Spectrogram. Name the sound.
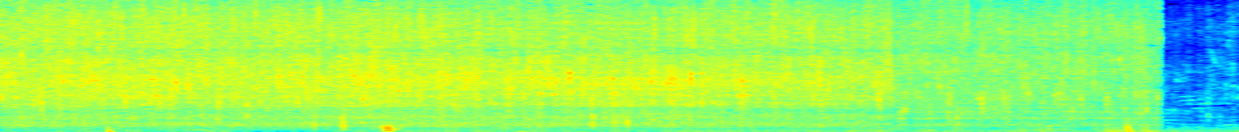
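pomfret fish frying in oil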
